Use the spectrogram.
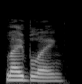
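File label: "libeling", British English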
